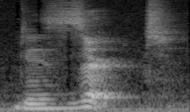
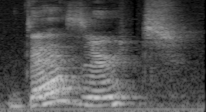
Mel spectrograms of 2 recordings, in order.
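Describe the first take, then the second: First: The stress is on the last syllable. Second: The stress is on the first syllable. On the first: Something sweet eaten after a meal. "emphasis on the last syllable" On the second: A dry, sandy place. "emphasis on the first syllable"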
